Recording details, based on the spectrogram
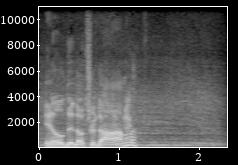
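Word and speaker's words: Île Notre-Dame: your French Gary that was a pretty good pronunciation of the track we're visiting next week ill de notam correct not too bad it's the island of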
